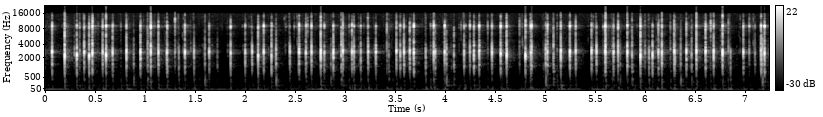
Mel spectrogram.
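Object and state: Mechanical keyboard with plastic keycaps.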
